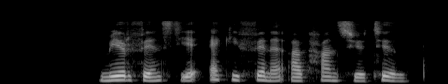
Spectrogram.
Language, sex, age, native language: Icelandic, female, 50-59, English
